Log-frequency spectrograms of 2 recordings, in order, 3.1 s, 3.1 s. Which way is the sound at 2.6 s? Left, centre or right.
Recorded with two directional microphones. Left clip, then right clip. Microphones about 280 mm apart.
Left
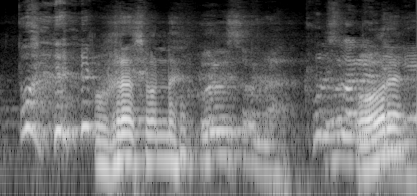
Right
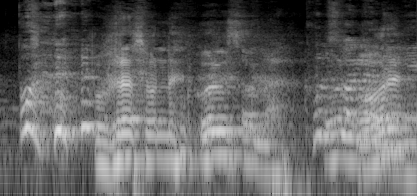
Centre.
